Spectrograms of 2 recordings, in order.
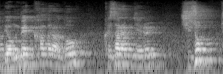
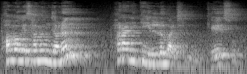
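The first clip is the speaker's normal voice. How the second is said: ordinary delivery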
